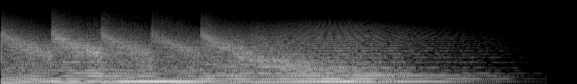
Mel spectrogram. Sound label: GAME OVER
